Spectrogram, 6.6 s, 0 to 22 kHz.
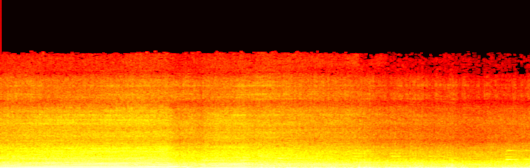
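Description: Benelli 502 TRK 2019 trail-version twin-cylinder motorcycle on its stock exhaust, revving loudly with rising and falling engine pitch, then settling into a steady rough running drone, close and continuous with no talking.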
